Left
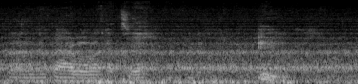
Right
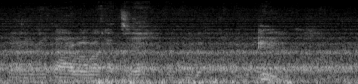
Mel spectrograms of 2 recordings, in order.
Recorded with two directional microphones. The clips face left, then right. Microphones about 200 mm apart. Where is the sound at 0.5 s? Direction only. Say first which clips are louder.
Even; 5° left (ahead or behind).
